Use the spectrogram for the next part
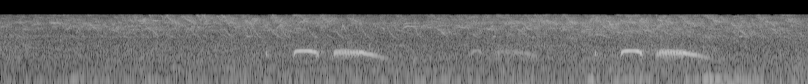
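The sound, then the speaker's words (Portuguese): A steady chorus of small birds chirping and twittering throughout in the background, with a few soft, low dove-like coos in pairs drifting in partway through. No one speaks. “e som de passarinho no fundo”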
